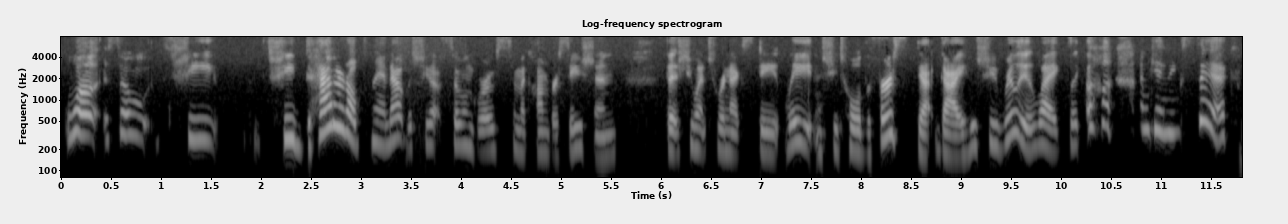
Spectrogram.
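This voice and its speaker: A woman co-hosting a casual chat, recapping a TV show in an animated, giggly way with some swearing. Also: mid-range voice, normal speed, no echo. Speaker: podcast co-host.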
